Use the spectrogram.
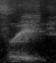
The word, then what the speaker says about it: Fried: years $218 million yeah it's actually pronounced freed spelled fried no I'm I'm going to say fried until he actually wins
